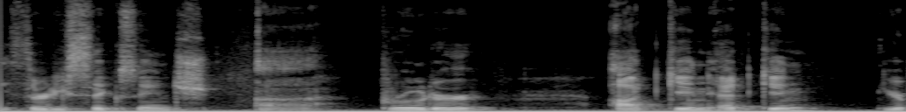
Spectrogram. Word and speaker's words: Oetken: instrument it's a 36 inch uh broder atkin atkin your pronunciation is fine uh schumann resonance gum this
